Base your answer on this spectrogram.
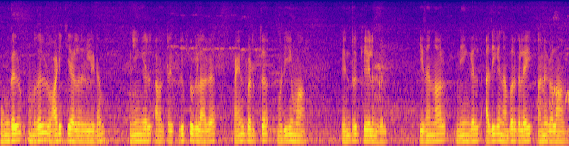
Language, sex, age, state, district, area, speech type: Tamil, male, 45-60, Tamil Nadu, Ariyalur, rural, read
